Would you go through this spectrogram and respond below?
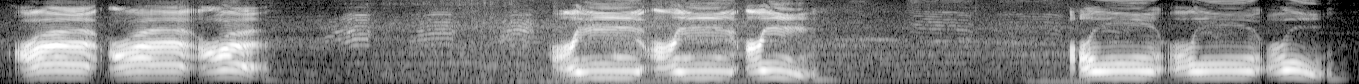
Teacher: Huruf ain di sini, huruf pertama. Huruf ain posisinya berada di tengah tenggorokan.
